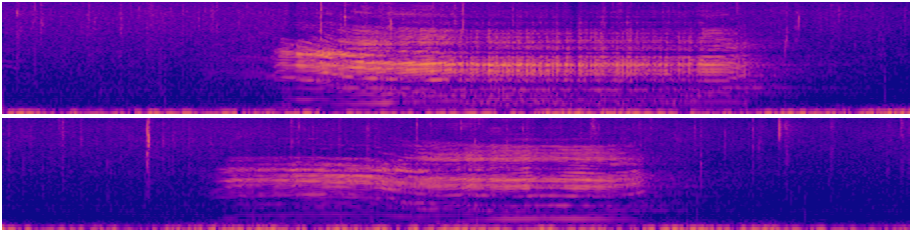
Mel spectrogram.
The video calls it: Red Deer Stag Roaring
